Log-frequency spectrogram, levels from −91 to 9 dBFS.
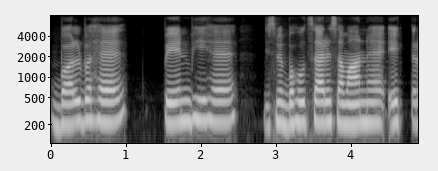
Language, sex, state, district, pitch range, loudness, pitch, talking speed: Hindi, female, Jharkhand, Palamu, 210-225 Hz, -16 LUFS, 215 Hz, 145 wpm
